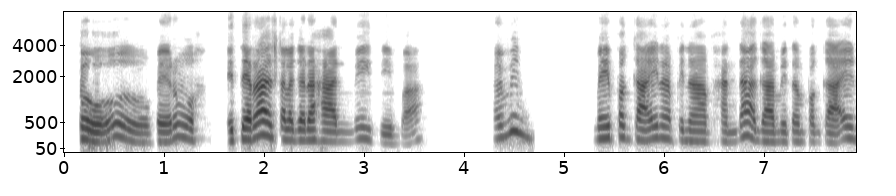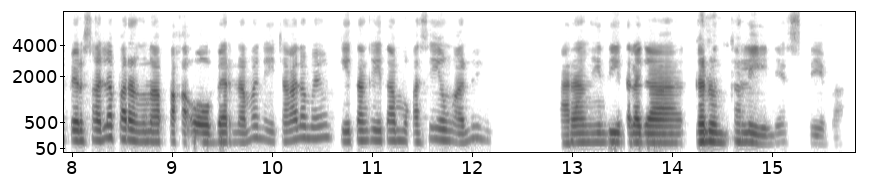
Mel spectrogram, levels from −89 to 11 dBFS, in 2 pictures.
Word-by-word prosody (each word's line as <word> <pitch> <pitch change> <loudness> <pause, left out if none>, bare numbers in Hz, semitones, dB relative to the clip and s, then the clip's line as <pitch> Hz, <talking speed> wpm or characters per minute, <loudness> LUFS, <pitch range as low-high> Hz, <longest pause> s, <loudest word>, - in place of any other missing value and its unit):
Oo, 165 -3 +3
pero, 180 +5 0 0.3
literal 195 +9 +8
talaga 180 -2 +3
na 180 0 +5
handmade, 165 +3 +1
'di 135 -1 -8
ba? 125 +9 -9 0.7
I 215 - -4
mean, 280 -7 -2 0.6
may 205 +2 +2
pagkain 195 -2 +3
na 200 -2 0
pinapa-handa 165 +4 0
gamit 160 -1 +2
ang 160 - -5
pagkain, 155 +6 -1
pero 175 -1 0
sana 185 +6 -2
parang 180 -5 0
napaka-over 155 -1 -2
naman 155 +8 -7
eh, 160 - -14
tsaka 175 +4 -5
alam 215 - -6
mo 205 - -10
yun, 220 +1 -13
kitang-kita 170 +1 -5
mo 160 -3 -12
kasi 180 +5 -8
yung 170 -3 -8
ano 155 +8 -8
eh, 185 -4 -22 0.7
parang 145 +2 -3
hindi 150 +1 -4
talaga 145 -1 +1 0.2
ganun 155 -2 +2
kalinis, 150 -2 -8
'di 130 -2 -16
ba? 110 - -32
165 Hz, 150 wpm, -26 LUFS, 150-190 Hz, 0.7 s, literal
